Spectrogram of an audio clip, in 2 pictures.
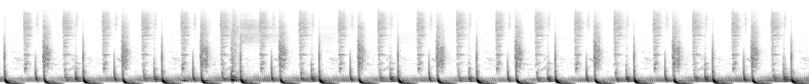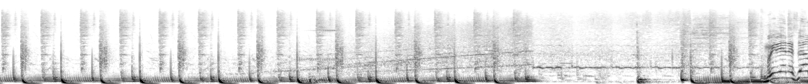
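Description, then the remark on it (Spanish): A loud rock song with a heavy, steady drum beat and dense guitars, playing full before breaking off near the end into a sparser, quieter passage. “Acabamos de escuchar a … con ….”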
